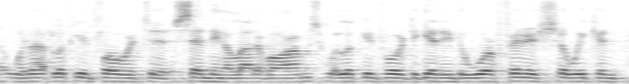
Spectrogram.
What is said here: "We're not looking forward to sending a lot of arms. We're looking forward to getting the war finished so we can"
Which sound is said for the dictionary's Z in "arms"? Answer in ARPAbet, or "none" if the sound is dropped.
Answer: Z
